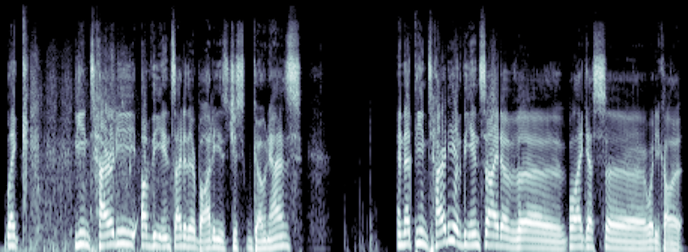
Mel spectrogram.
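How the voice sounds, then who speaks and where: Lively, rambling young man. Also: on the high side, normal speed, no room sound. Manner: rambling, jokey, laughs often. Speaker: gaming YouTuber. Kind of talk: casual gameplay commentary.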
